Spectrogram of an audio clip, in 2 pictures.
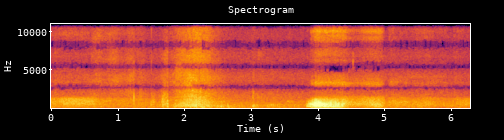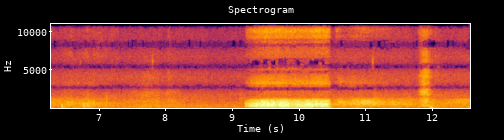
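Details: Miniature pinscher asleep: two loud rough breathing bursts with softer snuffly breaths between; snoring.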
